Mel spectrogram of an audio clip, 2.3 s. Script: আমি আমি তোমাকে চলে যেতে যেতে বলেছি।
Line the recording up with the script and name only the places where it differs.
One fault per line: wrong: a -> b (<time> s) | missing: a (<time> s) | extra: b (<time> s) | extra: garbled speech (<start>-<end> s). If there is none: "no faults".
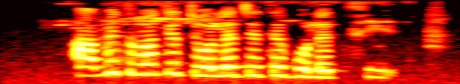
missing: আমি (0.6 s)
missing: যেতে (1.4 s)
